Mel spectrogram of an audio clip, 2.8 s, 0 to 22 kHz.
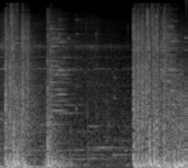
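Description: FFAR 1 rifle in Black Ops 6 firing in loud rapid automatic bursts, one burst opening the clip and another returning after a brief quieter lull.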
